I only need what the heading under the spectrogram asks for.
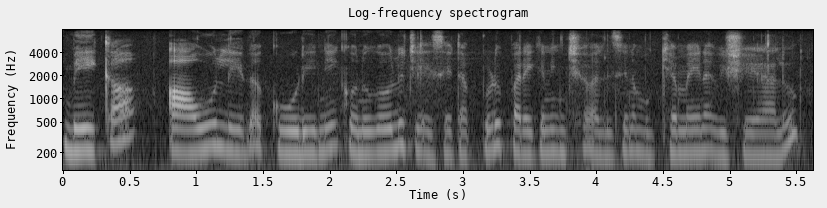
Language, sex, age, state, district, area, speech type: Telugu, female, 18-30, Telangana, Hyderabad, urban, spontaneous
